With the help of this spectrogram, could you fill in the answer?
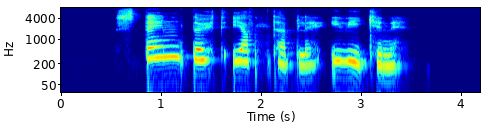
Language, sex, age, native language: Icelandic, female, 20-29, Icelandic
